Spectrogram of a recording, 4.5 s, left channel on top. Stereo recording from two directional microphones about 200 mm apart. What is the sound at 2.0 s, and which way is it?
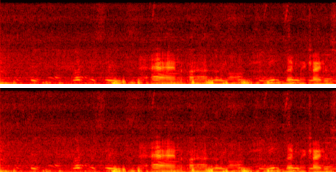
Speech, centre (ahead or behind).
